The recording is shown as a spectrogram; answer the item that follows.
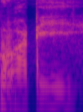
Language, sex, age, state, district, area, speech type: Bengali, male, 30-45, West Bengal, Alipurduar, rural, spontaneous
